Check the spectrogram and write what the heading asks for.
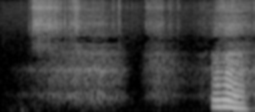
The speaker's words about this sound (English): I keep yawning because I haven't smoked today. Keep yawning during the podcast.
